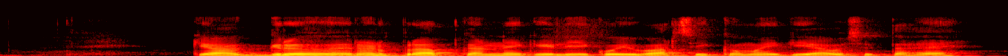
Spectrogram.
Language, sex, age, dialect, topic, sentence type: Hindi, male, 36-40, Marwari Dhudhari, banking, question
